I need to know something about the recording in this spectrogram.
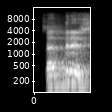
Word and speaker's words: सदृश: और इसमें लिखा है सरिता सदृश, सदृश है ना, सदृश नहीं है, सदृश, दृश्य, सदृश, ठीक, उच्चारण ठीक रखें।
